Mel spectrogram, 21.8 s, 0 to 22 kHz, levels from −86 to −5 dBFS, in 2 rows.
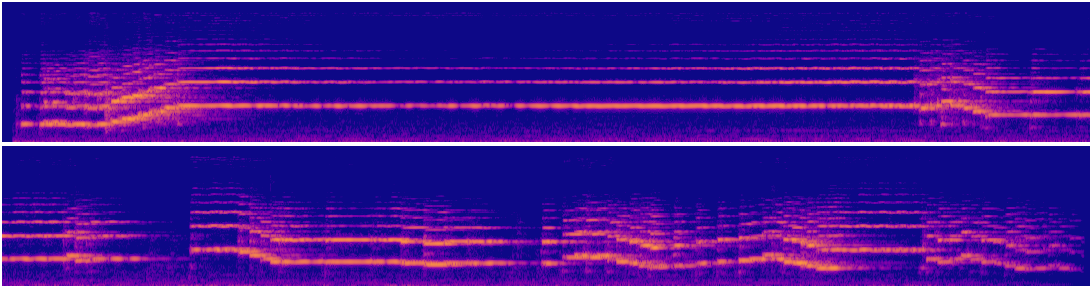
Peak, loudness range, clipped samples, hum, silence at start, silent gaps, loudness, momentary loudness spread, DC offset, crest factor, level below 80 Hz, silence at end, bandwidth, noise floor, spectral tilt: -16 dBFS; 5 LU; under 0.1%; none; 0.2 s; none; -33 LUFS; 12 LU; under 0.1%; 18 dB; -68 dBFS; 0.2 s; 16 kHz; -58 dBFS; -1.5 dB/octave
